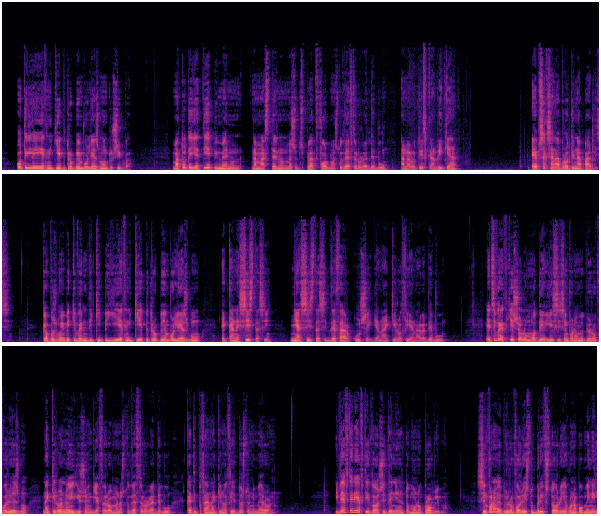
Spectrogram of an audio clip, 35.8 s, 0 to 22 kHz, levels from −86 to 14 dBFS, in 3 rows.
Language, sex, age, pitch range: Greek, male, 50-69, 105-140 Hz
